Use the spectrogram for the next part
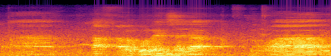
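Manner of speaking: soft, low, polite request; hushed, deferential asking; softly spoken. Shown as a demonstration. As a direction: ask gently and tentatively, voice dropped. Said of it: "ngomongnya pelan-pelan ya".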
